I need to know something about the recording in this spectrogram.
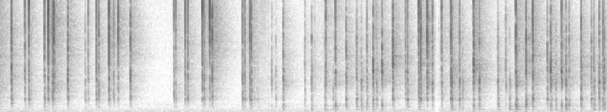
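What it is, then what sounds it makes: Glass bottle tapped with nails. Long nails tap along the body of a slender green glass bottle with a paper label, held horizontally and partly filled with liquid. Rapid, bright, clicky taps come in quick bursts with a brief pause near the one-second mark, each tap dying away almost instantly.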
